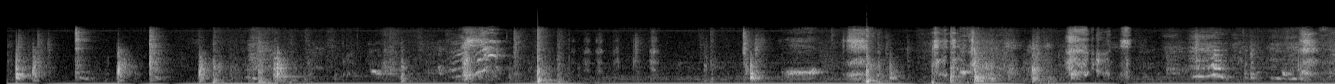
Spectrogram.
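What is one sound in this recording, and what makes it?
Young children shout and squeal excitedly nearby.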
